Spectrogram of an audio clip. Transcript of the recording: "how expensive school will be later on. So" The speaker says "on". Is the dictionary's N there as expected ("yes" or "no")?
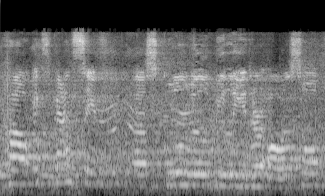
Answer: no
